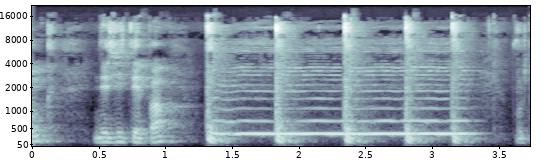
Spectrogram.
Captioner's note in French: humming avec un kick fort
